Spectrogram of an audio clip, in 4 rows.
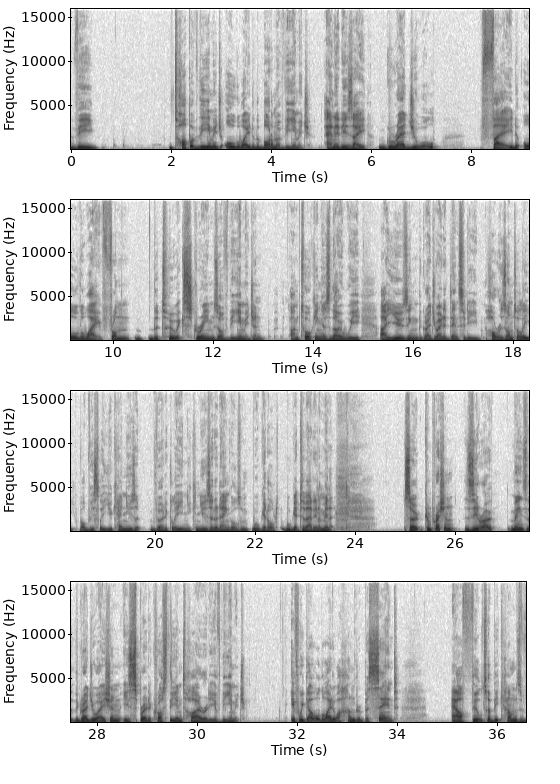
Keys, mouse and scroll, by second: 32.2-33.3 drag.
